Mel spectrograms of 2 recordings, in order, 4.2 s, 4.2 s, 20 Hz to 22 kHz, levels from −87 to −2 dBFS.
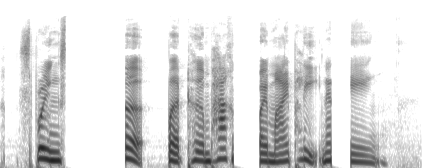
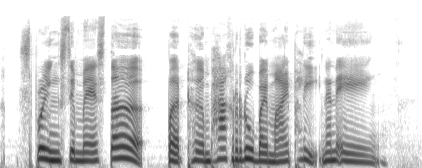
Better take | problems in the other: second | audio cutting out; at 0.5 s for 0.5 s, at 2.5 s and at 3.5 s

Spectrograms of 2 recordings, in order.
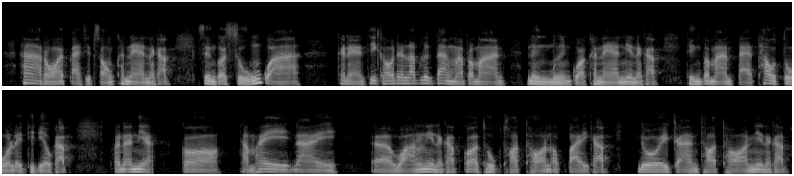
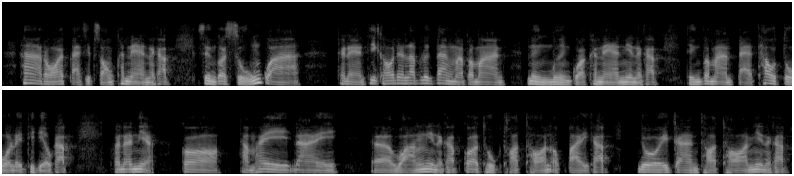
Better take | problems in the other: first | garbled, watery; badly; nothing above 7.5 kHz; slightly in the first

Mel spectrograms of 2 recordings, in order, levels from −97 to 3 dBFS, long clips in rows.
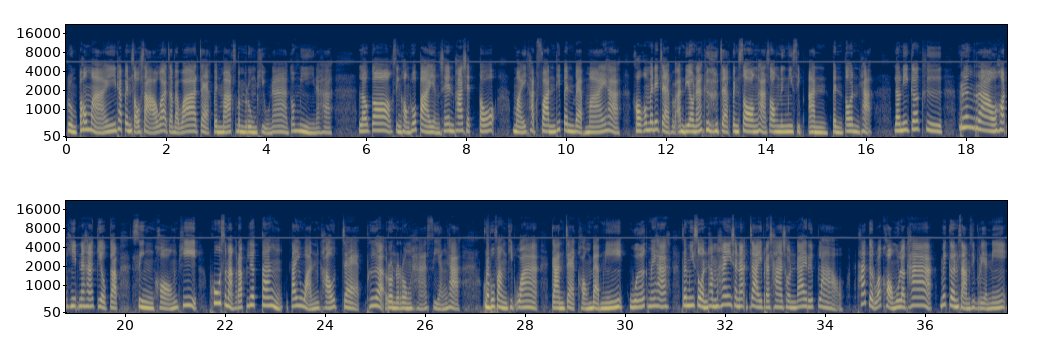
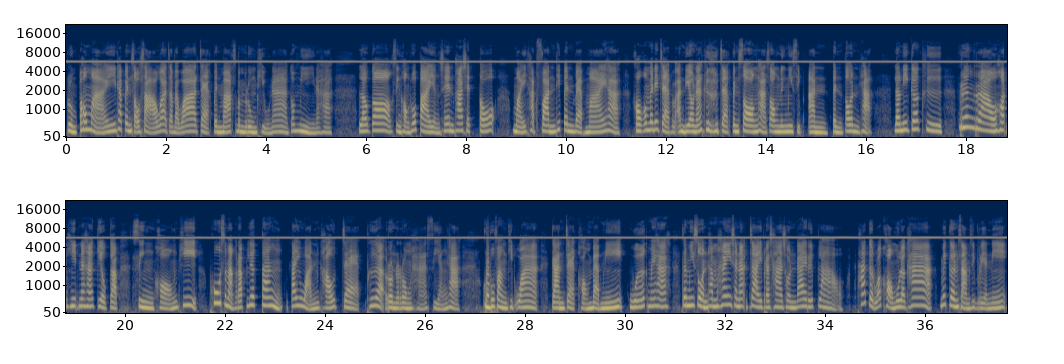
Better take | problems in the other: first | high-pitched whine; loud; throughout; 5.5 kHz, 7 dB below the speech; faint in the first

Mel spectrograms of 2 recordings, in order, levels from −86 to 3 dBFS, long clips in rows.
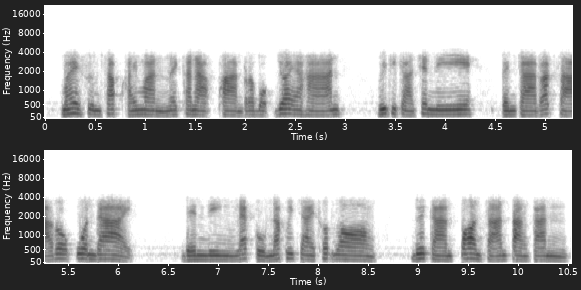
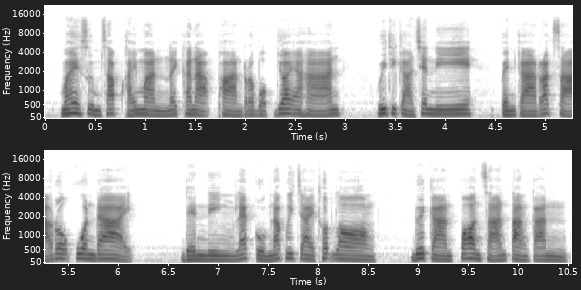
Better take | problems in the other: second | phone-call audio; poor line

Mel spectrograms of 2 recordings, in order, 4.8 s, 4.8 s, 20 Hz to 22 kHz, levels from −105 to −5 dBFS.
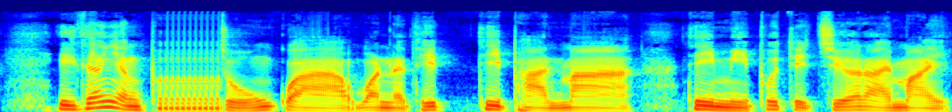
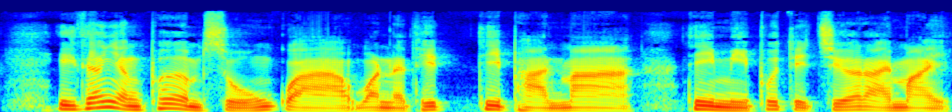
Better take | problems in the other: second | audio freezing; at 1 s

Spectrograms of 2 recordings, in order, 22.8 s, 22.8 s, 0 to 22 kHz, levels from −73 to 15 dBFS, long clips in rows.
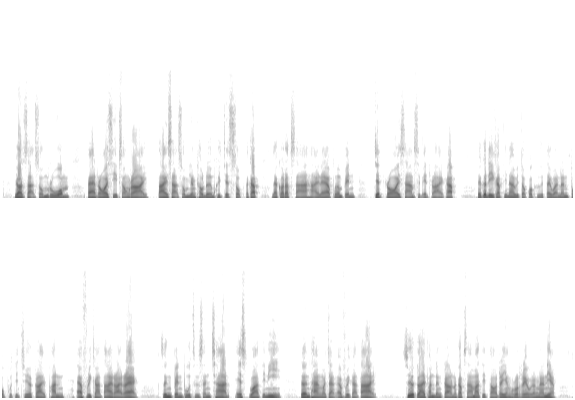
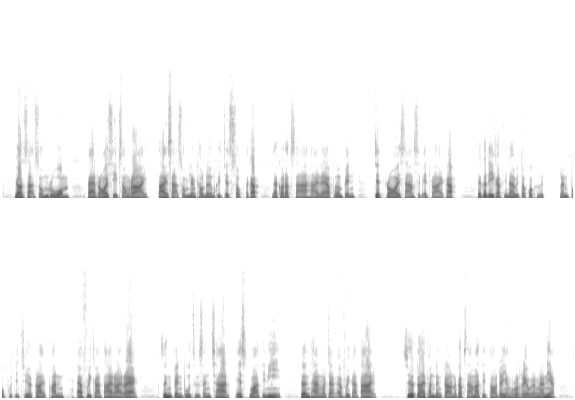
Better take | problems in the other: first | audio cutting out; at 11 s

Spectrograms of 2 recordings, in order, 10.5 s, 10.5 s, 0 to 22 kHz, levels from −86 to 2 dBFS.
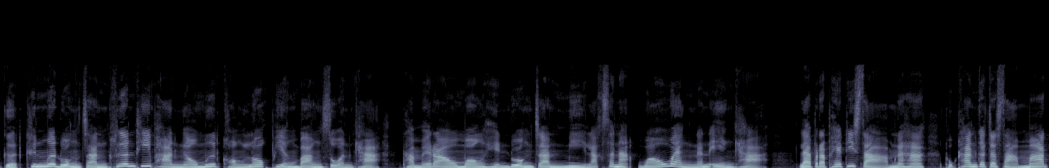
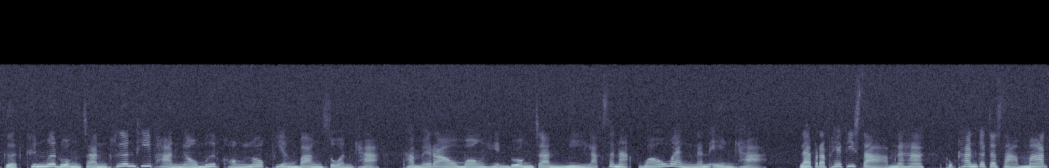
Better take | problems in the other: first | hiss; noticeable; throughout; 20 dB below the speech

